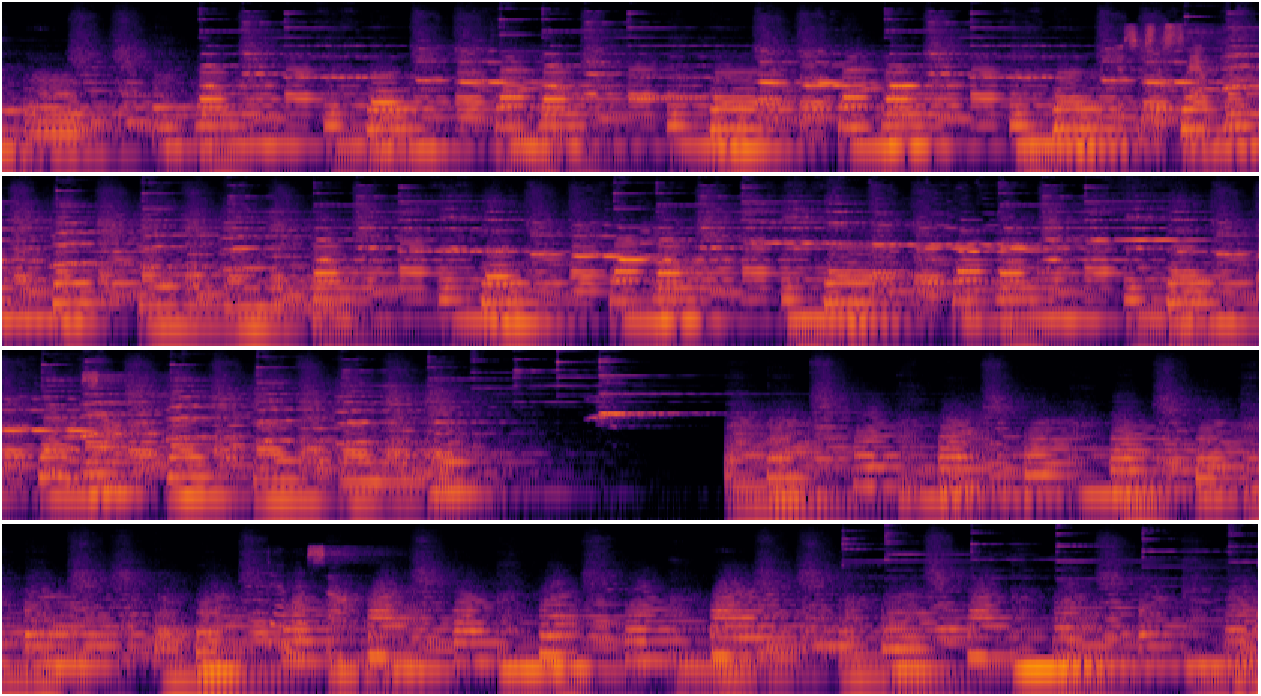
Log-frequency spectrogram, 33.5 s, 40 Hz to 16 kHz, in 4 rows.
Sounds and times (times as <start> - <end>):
Music: 0.0 - 33.5.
